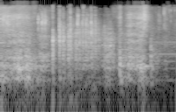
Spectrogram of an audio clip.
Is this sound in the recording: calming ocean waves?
no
